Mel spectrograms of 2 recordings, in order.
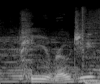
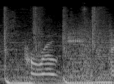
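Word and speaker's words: pierogi: Poi. Did I pronounce that right? It's pronounced perogi.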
